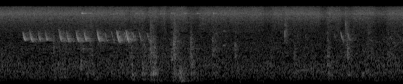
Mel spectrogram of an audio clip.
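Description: Misting system nozzles hissing steadily over a birdcage, with a bird giving a quick run of high chirps in the first second or so.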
